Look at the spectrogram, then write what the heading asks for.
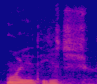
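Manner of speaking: very soft, low mutter to himself; muttered aside. Real, not acted. Preacher searching memory for the other verse, muttering low. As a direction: mutter it almost in a whisper while trying to remember.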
